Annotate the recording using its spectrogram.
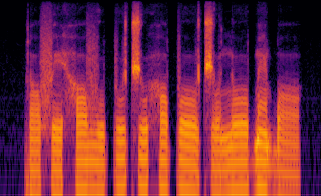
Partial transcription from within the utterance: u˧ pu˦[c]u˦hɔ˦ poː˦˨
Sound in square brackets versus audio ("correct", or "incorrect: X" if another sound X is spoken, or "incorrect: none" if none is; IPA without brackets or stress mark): incorrect: t͡ʃ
